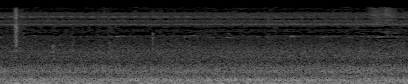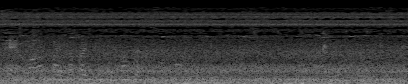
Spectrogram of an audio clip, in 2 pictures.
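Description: Steady low rumble of outdoor city ambience, distant road traffic, with faint background voices.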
